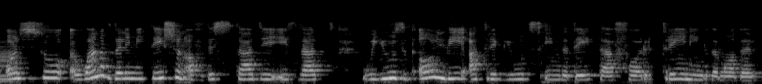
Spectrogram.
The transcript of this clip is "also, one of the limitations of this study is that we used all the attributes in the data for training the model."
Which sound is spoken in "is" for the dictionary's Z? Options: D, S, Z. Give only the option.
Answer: Z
